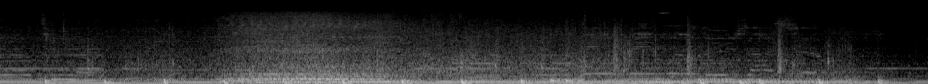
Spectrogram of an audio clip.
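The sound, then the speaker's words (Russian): A car drives into a yard, its low engine rumble running throughout as a wash of tyre noise swells and fades, with scattered sharp ticks and crunches. “Машина приехала во двор.”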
